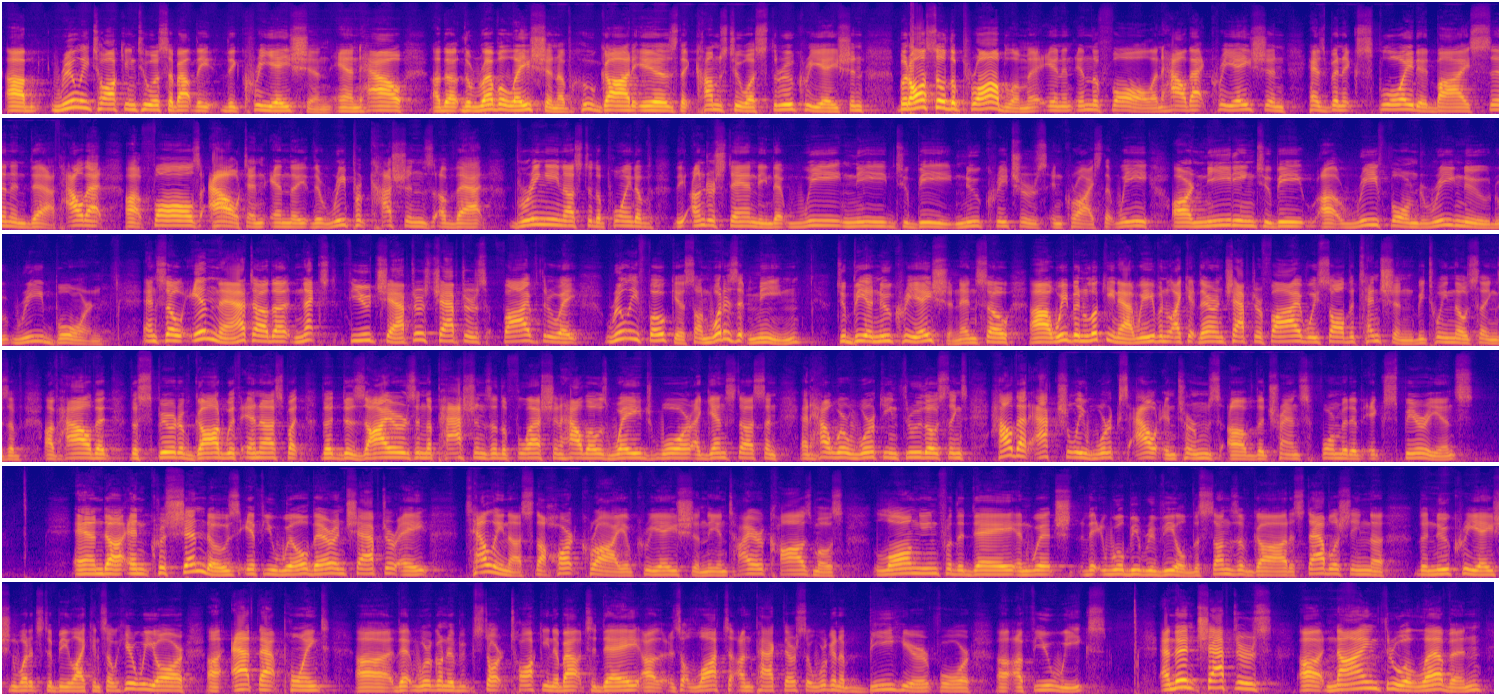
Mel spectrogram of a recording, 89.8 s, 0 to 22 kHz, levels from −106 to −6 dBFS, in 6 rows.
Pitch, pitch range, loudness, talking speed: 155 Hz, 135-170 Hz, -26 LUFS, 175 wpm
